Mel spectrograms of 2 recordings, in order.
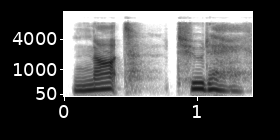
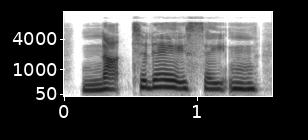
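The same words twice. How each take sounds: First: NOT drawn out, pause, then TODAY; measured, falling "Not... today"; slow emphatic repeat. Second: Said in the usual way. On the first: Real, not acted.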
